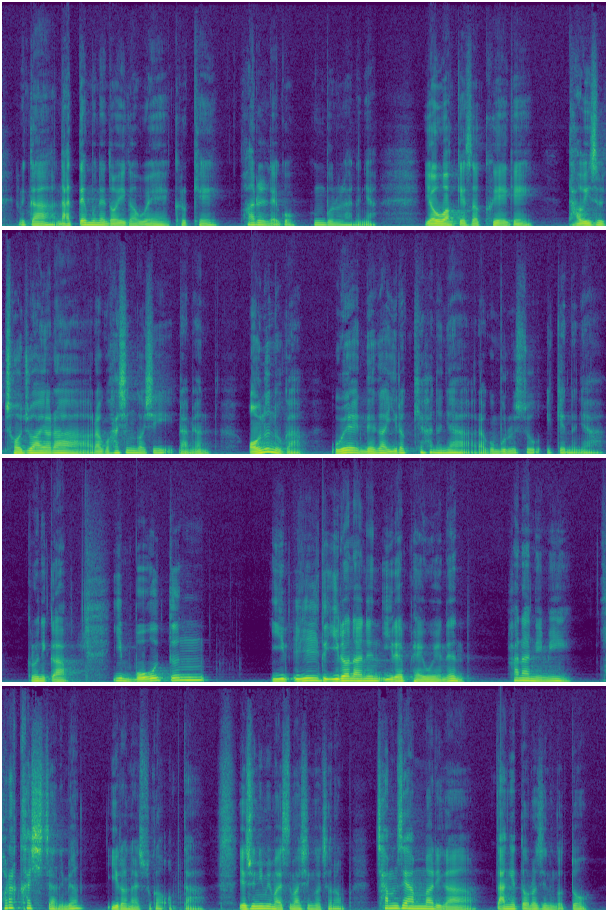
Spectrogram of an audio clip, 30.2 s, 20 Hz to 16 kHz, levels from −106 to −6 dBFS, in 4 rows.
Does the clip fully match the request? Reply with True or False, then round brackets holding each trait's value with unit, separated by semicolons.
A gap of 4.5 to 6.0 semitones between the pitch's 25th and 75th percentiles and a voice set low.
True (5.4 semitones; 125 Hz)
